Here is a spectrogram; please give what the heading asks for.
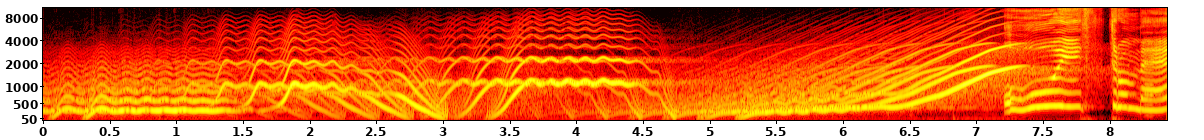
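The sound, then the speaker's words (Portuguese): An old electronic instrument played by moving the hands in its field: continuous gliding tones that swoop up and down with wavering vibrato, ending in a few sharp rising sweeps. “É um dos instrumentos eletrônicos mais antigos e responde aos movimentos das mãos!”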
